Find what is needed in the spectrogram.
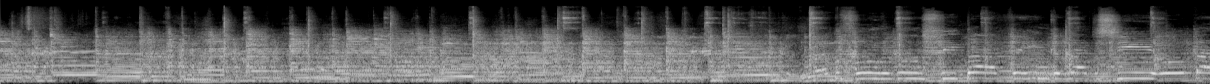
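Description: Guitar played live, picking and strumming chords, with a sustained, wavering vocal line joining about two-thirds of the way through.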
